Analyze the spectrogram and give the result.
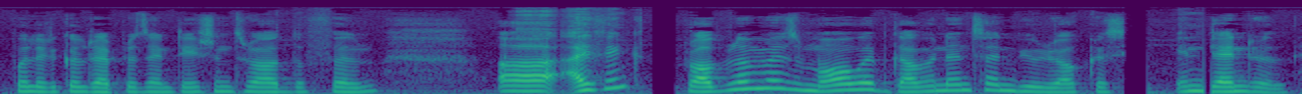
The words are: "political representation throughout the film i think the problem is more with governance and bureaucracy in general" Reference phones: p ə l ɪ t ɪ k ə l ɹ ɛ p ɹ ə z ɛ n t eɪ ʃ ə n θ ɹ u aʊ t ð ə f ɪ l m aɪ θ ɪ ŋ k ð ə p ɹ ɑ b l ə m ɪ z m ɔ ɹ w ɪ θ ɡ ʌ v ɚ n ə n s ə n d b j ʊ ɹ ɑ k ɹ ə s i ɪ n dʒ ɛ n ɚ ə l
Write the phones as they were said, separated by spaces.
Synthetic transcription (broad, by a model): p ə l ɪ t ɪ k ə l ɹ ɛ p ɹ ə z ɛ n t eɪ ʃ ə n t ɹ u aʊ t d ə f ɪ l m aɪ t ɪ ŋ k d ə p ɹ ɑ b l ə m ɪ z m ɔ ɹ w ɪ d ɡ ʌ v ɚ n ə n s ə n d b j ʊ ɹ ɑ k ɹ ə s i ɪ n dʒ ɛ n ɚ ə l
